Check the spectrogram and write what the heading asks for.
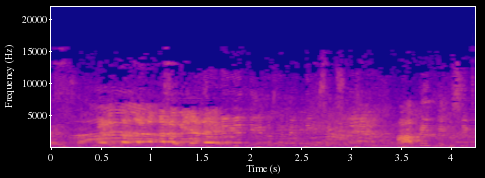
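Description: Women talking in Filipino, with children's voices around them, over background music with a steady low beat of about three pulses a second.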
